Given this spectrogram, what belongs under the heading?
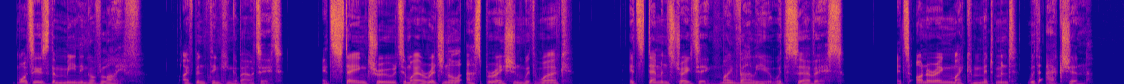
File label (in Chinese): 宣传片 男; 西部证券宣传片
